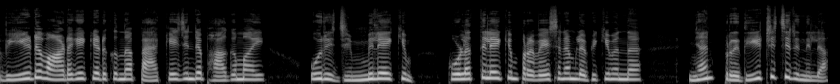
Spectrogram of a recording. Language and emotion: Malayalam, surprised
